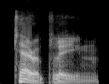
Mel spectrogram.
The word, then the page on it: Terreplein: British English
